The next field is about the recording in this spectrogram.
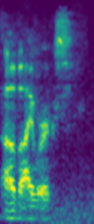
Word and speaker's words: Ub Iwerks: We'll do Oob Works, how do you say his name? – I think it's Ub Iwerks. – Ub Iwerks. Okay, there you go.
